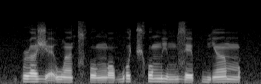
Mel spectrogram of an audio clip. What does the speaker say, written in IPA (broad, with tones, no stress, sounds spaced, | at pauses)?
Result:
p ɹ ɐ˥ ʒ ɛ̰˧˥˧ w ɐ̃˩˥ t͡sʰ o˩˧ ŋ ɔ˩˥ b o˥ t͡ʃʰ o˥ m i˩˥ m z e˩˥ p bʲ ɐ̃˧˥˧ m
